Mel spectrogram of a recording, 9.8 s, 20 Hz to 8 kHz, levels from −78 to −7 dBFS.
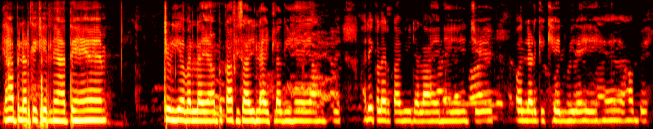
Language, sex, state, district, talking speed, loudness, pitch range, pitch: Hindi, female, Uttar Pradesh, Hamirpur, 200 wpm, -17 LUFS, 215-230 Hz, 220 Hz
